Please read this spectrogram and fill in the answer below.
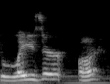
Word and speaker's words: Lazarus: Like laser us? Yeah, it's like laser us. Well, Lazar. Yeah. Laser us. Like a laser beam.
